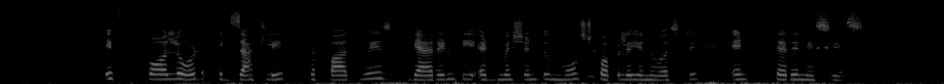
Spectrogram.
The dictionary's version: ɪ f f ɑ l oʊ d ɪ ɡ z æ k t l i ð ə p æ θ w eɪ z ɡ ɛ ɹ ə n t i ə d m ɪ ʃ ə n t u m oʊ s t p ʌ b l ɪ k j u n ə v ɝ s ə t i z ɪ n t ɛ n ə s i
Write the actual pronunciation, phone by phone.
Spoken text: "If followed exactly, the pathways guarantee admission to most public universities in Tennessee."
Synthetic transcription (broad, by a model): ɪ f f ɑ l oʊ d ɪ ɡ z æ k t l i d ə p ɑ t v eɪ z ɡ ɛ ɹ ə n t i ə d m ɪ ʃ ə n t u m oʊ s t p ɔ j l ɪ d j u n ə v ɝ s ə t i ɪ n t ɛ n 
